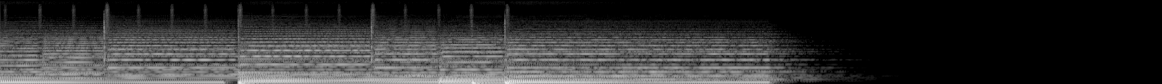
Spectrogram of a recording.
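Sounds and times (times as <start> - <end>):
trumpet melody: 0.0 - 8.4.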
